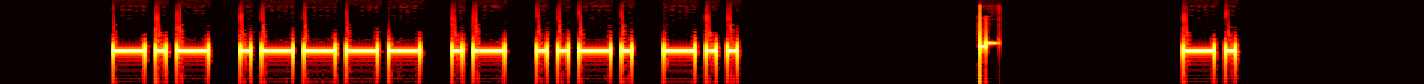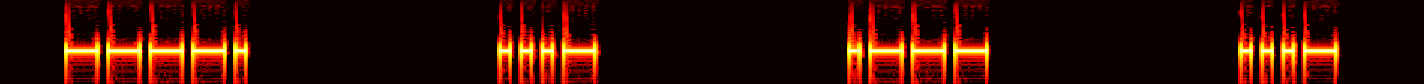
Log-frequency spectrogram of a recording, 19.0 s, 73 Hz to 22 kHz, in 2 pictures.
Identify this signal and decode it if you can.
Morse code, heard as a keyed tone, about 17 wpm, spaced as for 7 wpm, 700 Hz. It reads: K1AFD N9VJV
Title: USA Call Signs - 5 Characters - 8x Character Spacing - 17wpm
